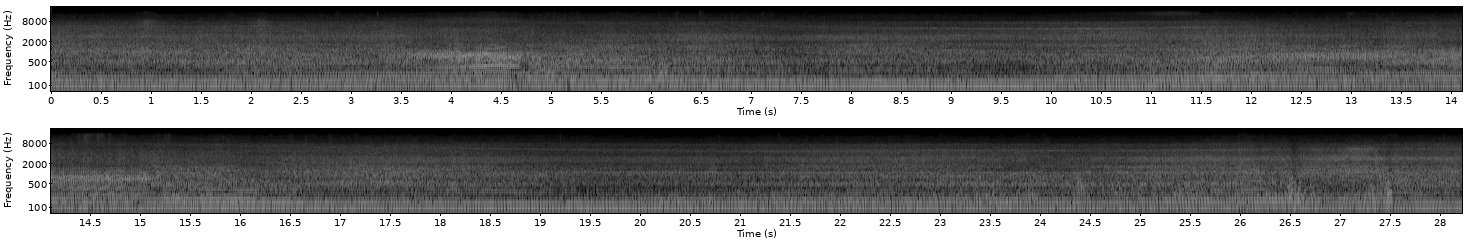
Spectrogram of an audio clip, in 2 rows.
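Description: KTM 1290 Super Duke R's V-twin engine running under way. Its pitch climbs as the bike accelerates, once just before five seconds in and again from about eleven to fifteen seconds, and each climb breaks off sharply.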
